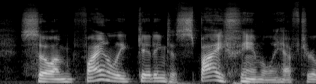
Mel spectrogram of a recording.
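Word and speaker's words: Spy × Family: we watched 60 of spy family spy X family is it like Hunter Hunter is it like Hunter Hunter where the x is silent supposed to say spy family um so uh yeah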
